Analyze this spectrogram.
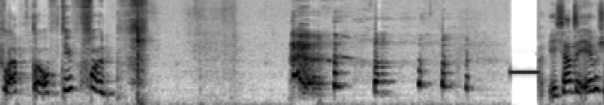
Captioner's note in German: lacht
